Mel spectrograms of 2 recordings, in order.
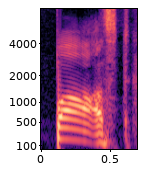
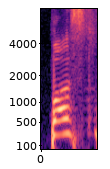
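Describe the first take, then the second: First: पास्ट with a held "aa"; long aa vowel. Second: पस्ट with a clipped "uh" sound; wrong short vowel. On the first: Teacher repeating the correct word, long aa. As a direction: open and lengthen the आ in पास्ट. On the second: Teacher repeating what to avoid, short vowel. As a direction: keep पस्ट short in the middle. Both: Shown as a demonstration. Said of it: "पस्ट नहीं पास्ट".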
